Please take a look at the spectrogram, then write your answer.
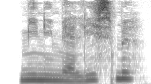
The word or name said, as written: minimalisme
